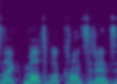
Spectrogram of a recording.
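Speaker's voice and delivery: ordinary talk, nothing marked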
